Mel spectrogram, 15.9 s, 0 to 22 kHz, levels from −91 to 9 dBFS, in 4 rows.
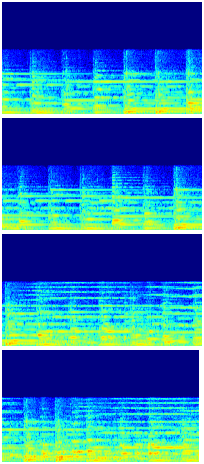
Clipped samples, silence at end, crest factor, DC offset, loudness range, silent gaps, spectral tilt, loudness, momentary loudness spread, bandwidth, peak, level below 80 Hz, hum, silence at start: under 0.1%; 0 s; 16 dB; under 0.1%; 5 LU; none; -11.5 dB/octave; -26 LUFS; 8 LU; 4 kHz; -10 dBFS; -32 dBFS; none; 0 s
